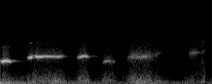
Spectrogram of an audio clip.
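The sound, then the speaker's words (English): A man whistles a short melodic tune at night, a series of clear, bright notes that rise and fall in quick phrases with brief gaps between them. “He's whistling. He's doing the Columbo whistle.”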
